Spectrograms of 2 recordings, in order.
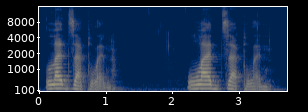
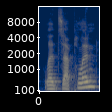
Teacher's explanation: That E between the P and the L is basically silent.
